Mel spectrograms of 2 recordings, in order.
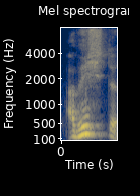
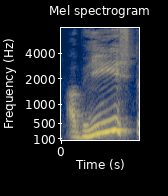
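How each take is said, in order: First: अभिष्ट with a short भि; wrong short i. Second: अभीष्ट with stretched भी; correct long ee. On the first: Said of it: "अभिष्ट नहीं है". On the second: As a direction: hold the ee in अभीष्ट. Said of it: "होना चाहिए". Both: Shown as a demonstration.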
